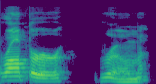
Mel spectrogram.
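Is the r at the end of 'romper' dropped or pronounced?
pronounced. The r sound in 'romper' is pronounced. "not romper room"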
